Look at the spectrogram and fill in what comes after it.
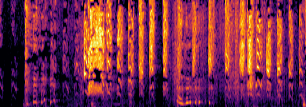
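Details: Young pet fox waking up with a laughing chatter: rapid series of short, high, squeaky pulses, some rising and falling, with a burst of harsh hiss, indoors in a small room, a woman speaking Russian nearby.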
